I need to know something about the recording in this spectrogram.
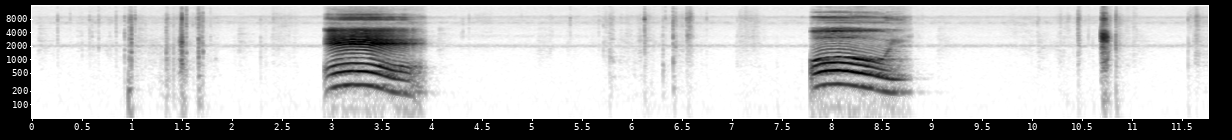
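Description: Paper pages flip over with soft rustles.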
